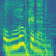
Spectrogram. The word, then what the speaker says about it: Luukkonen: Luukkonen.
